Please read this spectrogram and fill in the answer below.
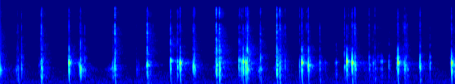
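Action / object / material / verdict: tap / plastic spray bottle / plastic / none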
